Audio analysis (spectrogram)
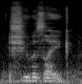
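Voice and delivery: ordinary talk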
